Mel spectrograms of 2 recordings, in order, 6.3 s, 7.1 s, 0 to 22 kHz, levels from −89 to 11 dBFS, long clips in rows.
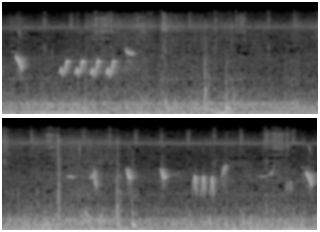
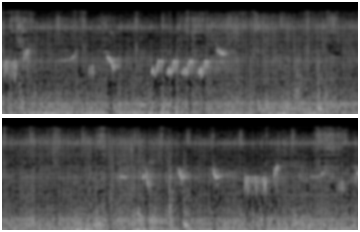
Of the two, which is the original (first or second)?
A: first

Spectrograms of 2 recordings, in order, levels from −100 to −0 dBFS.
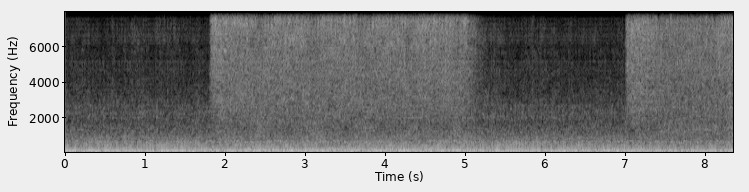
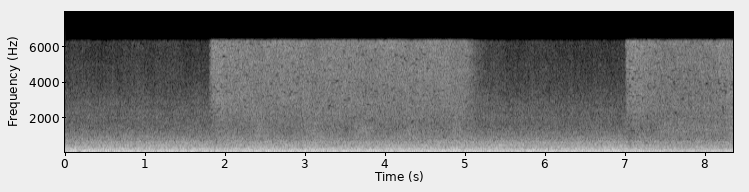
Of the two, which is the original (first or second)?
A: second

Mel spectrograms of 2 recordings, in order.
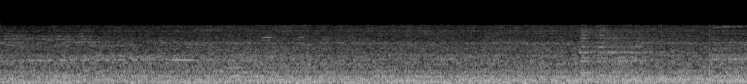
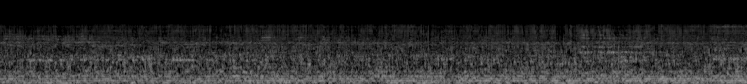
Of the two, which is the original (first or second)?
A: first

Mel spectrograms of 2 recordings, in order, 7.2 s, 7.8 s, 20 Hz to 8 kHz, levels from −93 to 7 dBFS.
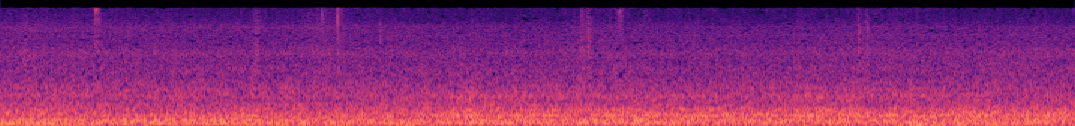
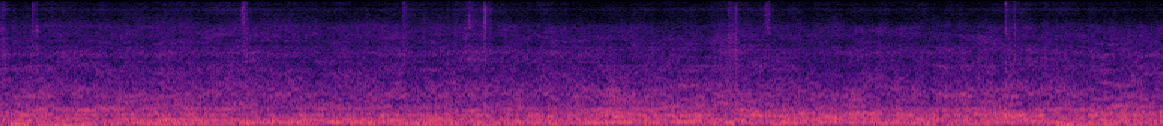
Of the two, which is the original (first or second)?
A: first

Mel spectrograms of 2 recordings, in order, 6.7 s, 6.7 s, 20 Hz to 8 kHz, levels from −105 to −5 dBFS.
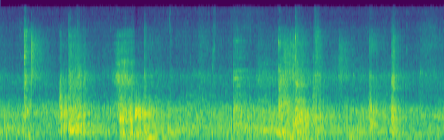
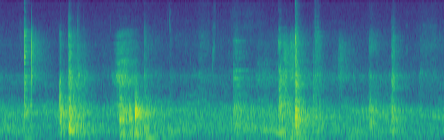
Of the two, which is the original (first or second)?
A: second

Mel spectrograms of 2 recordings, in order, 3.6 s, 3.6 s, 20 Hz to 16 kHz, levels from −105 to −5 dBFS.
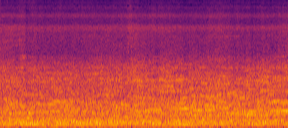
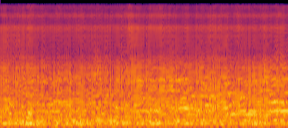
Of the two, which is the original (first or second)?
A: first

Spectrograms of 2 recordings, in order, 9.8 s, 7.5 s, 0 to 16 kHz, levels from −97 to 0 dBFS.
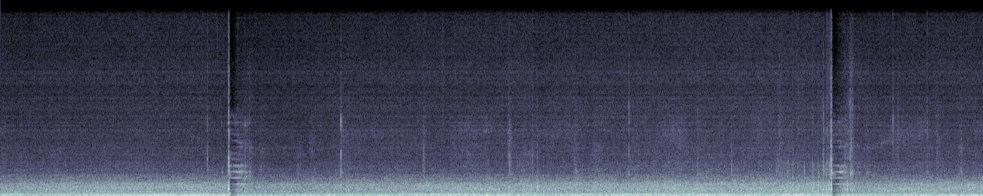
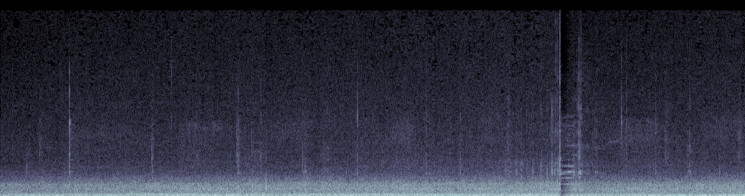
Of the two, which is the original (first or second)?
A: second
